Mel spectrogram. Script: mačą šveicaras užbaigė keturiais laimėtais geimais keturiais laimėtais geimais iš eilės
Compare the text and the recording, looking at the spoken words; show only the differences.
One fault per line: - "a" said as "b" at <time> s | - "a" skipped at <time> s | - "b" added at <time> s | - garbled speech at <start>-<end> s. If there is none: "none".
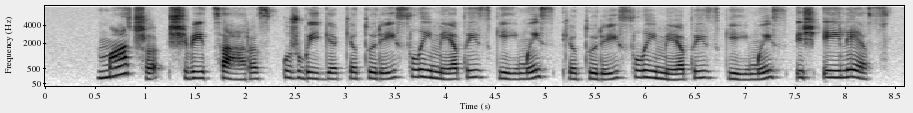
none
